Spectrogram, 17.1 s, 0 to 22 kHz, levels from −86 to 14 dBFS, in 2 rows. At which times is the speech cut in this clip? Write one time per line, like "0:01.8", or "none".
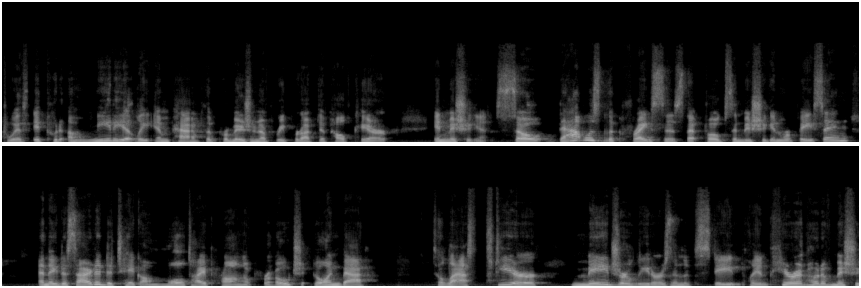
none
